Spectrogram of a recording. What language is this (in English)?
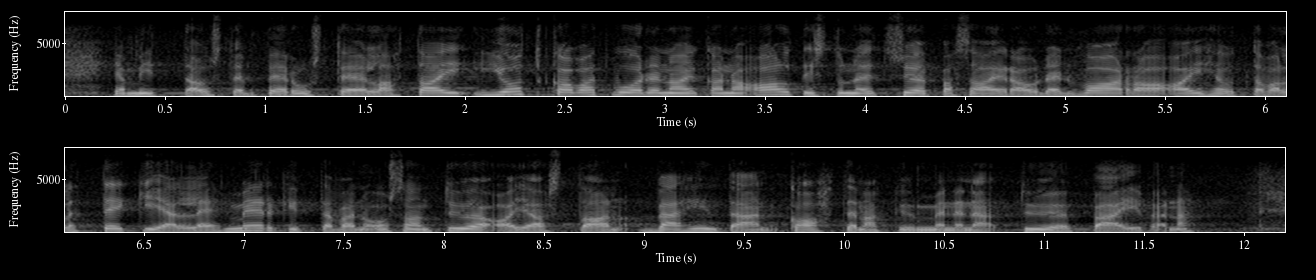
Finnish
